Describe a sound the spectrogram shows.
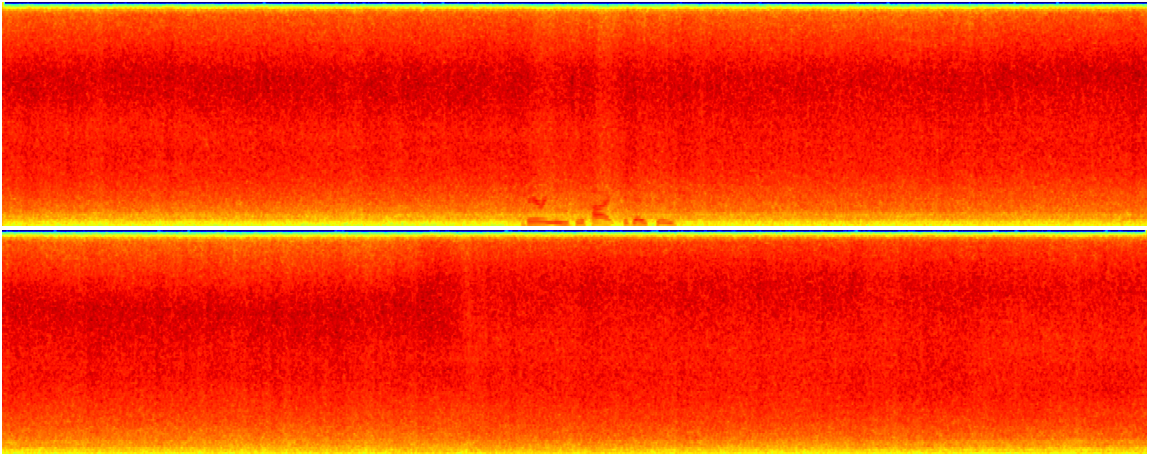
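Water pours down a spillway with a steady, loud rush.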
